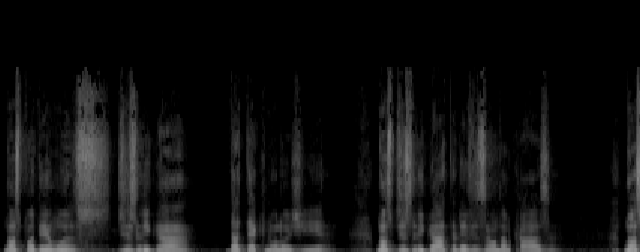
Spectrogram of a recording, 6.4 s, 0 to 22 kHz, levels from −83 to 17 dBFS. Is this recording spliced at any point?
yes; 3 cuts; at 1.2 s, 3.9 s, 5.1 s

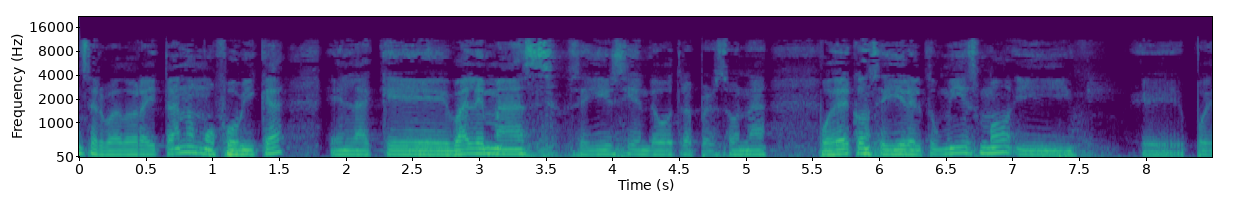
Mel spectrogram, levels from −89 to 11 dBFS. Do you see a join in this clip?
yes; 3 cuts; at 1.8 s, 5.5 s, 6.3 s

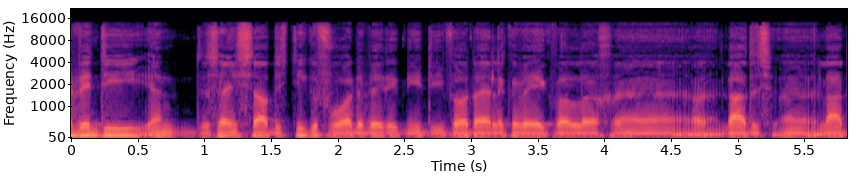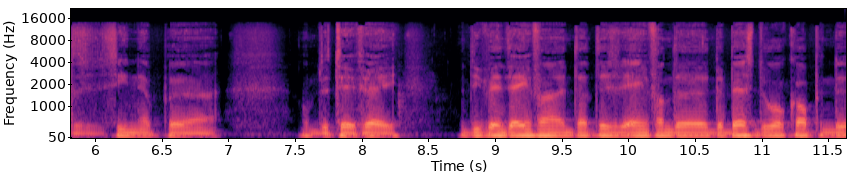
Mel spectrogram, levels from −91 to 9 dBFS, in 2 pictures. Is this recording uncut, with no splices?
yes; 0 cuts

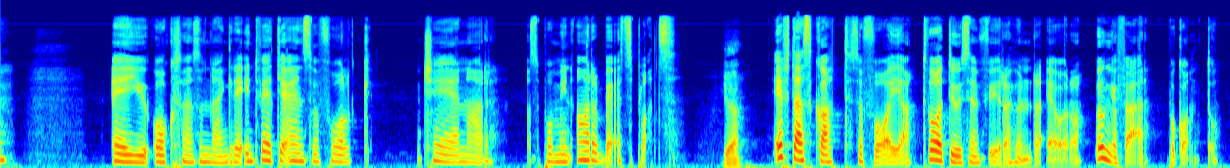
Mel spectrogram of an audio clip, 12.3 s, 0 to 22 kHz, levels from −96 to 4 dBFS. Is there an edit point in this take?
no; 0 cuts

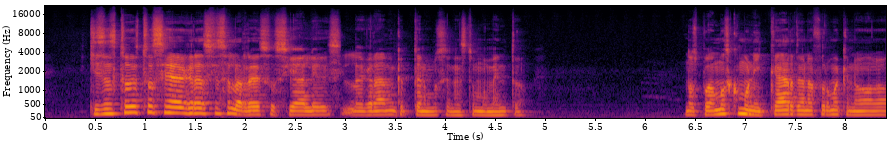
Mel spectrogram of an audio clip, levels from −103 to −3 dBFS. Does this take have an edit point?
yes; 2 cuts; at 3.0 s, 3.5 s

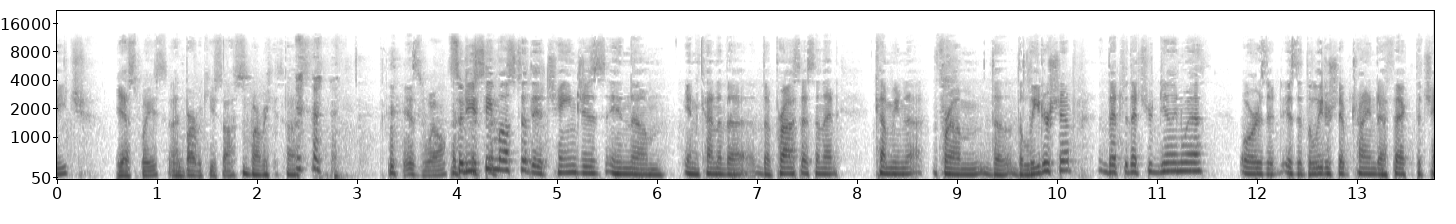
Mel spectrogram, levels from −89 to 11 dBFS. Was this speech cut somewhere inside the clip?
yes; 1 cut; at 8.7 s

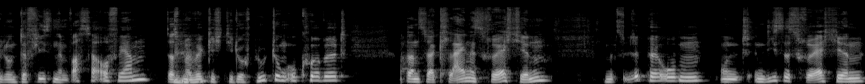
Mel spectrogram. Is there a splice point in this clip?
yes; 2 cuts; at 4.0 s, 6.2 s

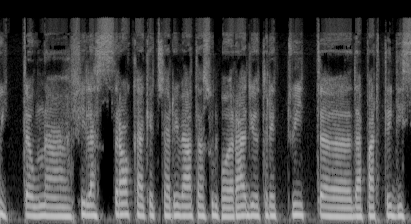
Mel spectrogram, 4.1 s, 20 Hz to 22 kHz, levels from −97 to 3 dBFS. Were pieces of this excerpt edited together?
yes; 1 cut; at 2.2 s

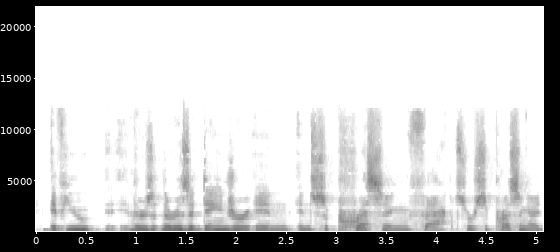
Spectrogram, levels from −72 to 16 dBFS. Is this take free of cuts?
yes; 0 cuts

